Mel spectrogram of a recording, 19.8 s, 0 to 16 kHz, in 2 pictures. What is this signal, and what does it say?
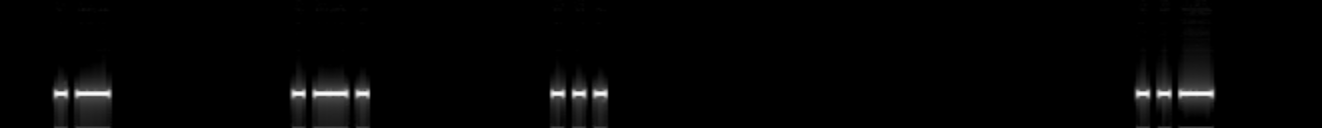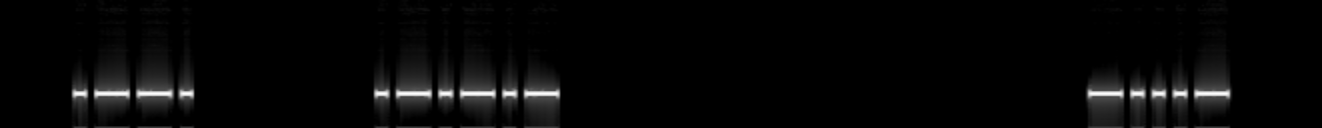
Morse code, heard as a keyed tone, about 15 wpm, spaced as for 5 wpm, 1000 Hz. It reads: ARS UP. <BT>
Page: New quotes every day in morse code at 5 Words per minute.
